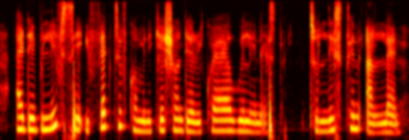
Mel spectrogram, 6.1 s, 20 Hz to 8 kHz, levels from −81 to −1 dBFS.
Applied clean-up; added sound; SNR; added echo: none; none; none; none.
